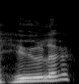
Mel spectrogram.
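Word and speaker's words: Hüller: the flower Moon Sandra huler that might be how that umot is pronounced Sandra hooler in anatomy of a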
